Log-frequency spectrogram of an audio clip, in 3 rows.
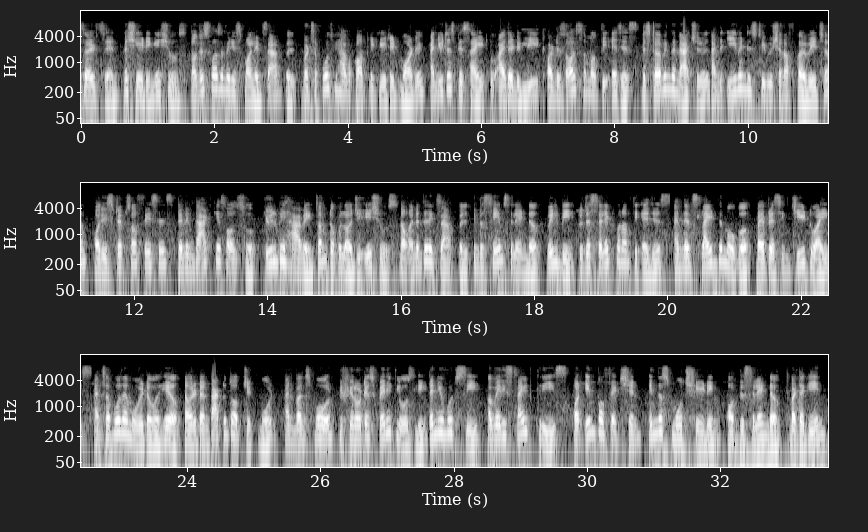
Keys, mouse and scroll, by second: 11.3 3, 19.3 2, 21.7 g, 21.9 g, 24.2 Tab, 32.9-33.6 drag.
